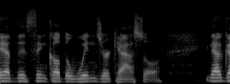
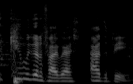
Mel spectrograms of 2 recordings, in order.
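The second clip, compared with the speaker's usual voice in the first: put-on unimpressed child; 7 dB quieter, much faster than usual. Daughter more interested in food than royalty, deadpan request. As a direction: drop all enthusiasm and ask quietly.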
